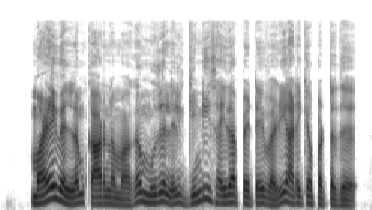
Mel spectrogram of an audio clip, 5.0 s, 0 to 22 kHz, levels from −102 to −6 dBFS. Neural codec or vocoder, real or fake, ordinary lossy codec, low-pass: none; real; none; 14.4 kHz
